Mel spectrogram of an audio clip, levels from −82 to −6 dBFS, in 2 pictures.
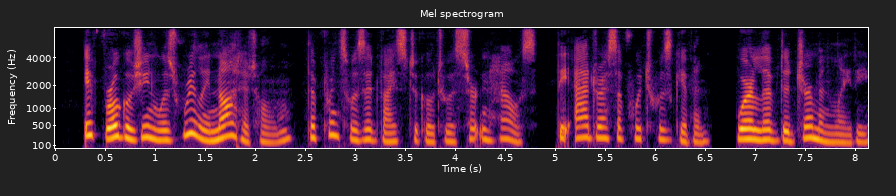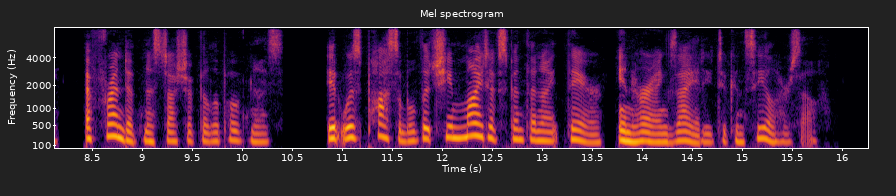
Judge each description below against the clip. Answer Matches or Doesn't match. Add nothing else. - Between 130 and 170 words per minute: Doesn't match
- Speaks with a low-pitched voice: Doesn't match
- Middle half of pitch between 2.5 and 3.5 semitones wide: Doesn't match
